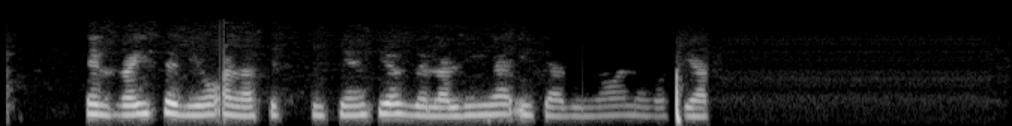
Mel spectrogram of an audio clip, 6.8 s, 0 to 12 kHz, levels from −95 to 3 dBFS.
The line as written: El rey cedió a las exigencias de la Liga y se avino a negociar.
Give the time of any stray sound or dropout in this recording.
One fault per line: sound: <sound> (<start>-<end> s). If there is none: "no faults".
no faults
